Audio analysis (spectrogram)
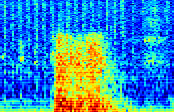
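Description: Gunfire in the PC shooter Warface during a survival mission, a short loud burst of rapid shots lasting about half a second over low background game noise, tailing off quickly.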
